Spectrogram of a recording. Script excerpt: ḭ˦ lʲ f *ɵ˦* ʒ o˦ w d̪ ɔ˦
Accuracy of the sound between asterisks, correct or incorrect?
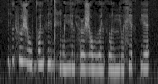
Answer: correct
